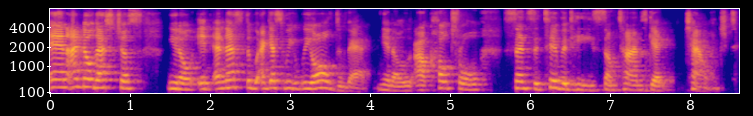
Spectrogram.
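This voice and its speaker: A woman speaks in an unremarkable speaking voice at a fairly high pitch. Her intonation is lively. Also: moderate pace. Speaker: nurse executive. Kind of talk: interview.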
